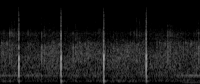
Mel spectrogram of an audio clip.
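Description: A church audience claps hands to the Lord in a steady unison rhythm, four sharp, even claps about half a second apart over a soft, murmuring background.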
